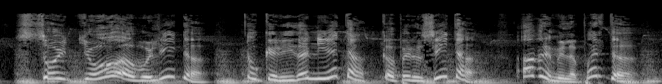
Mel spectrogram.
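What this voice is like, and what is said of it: Wolf imitating a little girl's voice. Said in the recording (Spanish): “dijo el lobo imitando la voz de la niña como podía”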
